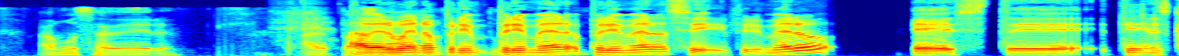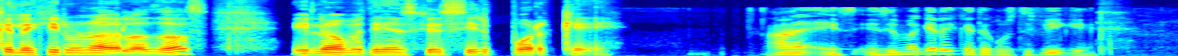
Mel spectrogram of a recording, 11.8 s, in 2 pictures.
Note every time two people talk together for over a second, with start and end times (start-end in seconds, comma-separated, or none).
1.7-3.1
